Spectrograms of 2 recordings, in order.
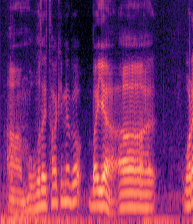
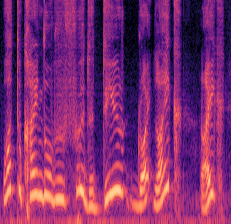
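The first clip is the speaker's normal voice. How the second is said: high, slow, sing-song repeated like; manager's high, slow question to the coworker; imitating the manager; 10 semitones higher, 4 dB louder, slower than usual. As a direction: draw out the question like the fussy manager. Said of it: "She actually sounded like".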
